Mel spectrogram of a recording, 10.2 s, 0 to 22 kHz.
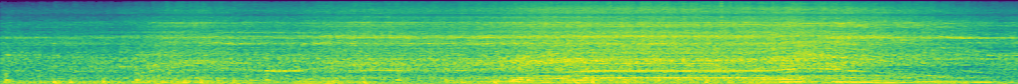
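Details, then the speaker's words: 131k-mile Mazda RX-8 R3 rotary, revved to about mid-3000s after the intake was reseated and the MAF secured. It started easier, and the rev climbs smoothly and settles with no hiss or vacuum noise. "I don't hear any vacuum noises. Oh, I'll rev it up a little bit. Or do you want me to? Sure. Just rev it like mid threes or something."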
